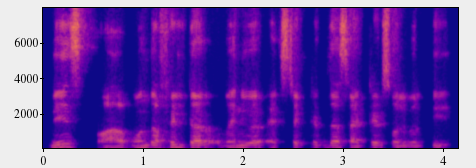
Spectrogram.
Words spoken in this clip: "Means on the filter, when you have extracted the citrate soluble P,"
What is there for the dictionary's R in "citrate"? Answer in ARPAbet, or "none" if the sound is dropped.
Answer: none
